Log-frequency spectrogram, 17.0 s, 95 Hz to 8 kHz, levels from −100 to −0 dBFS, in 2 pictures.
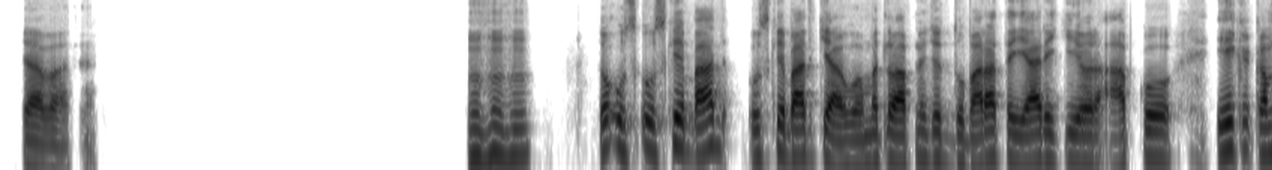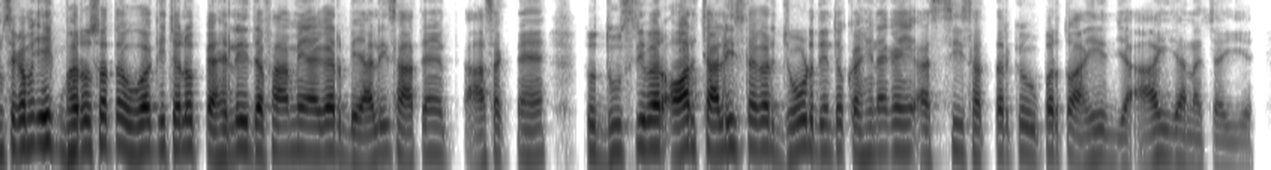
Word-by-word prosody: क्या 105 -2 +2
बात 95 -2 -5
है। - - -22 2.5
हुँ, 140 - -3
हुँ, 150 +3 -4
हुँ। 140 +1 -8 0.5
तो 170 - +2
उस 175 -2 -2
उसके 175 +2 +2
बाद, 175 +1 +4 0.2
उसके 135 +3 -1
बाद 140 -1 +5
क्या - - +5
हुआ? 105 +1 +1
मतलब 125 +2 +2
आपने 130 +2 +4
जो 130 0 -1
दोबारा 120 +2 +3
तैयारी 125 0 +3
की 125 0 -4
और 120 0 +3
आपको 130 +4 -1 0.4
एक 165 +1 +2
कम 150 0 +2
से 175 - +1
कम 180 - +4
एक 185 -5 -2
भरोसा 170 +4 +3
तो 185 -2 0
हुआ 160 +2 +5
कि 170 +1 -6
चलो 175 +1 0
पहली 170 0 0
दफ़ा 160 -1 +1
में 165 +1 -2
अगर 160 +1 +2
42 130 +5 -2
आते 130 +4 -2
हैं 150 -1 -8
आ 120 - -5
सकते 140 - -8
हैं, 140 +1 -7 0.3
तो 155 - -5
दूसरी 155 +5 -5
बार 175 0 +5
और 170 +4 +5
40 170 +3 +1
अगर 170 0 0
जोड़ 175 +2 -1
दें 160 -1 -8
तो 165 - -6
कहीं 150 -1 -7
न 155 - -5
कहीं 160 0 -5
80-70 150 +1 -8
के 155 +1 -11
ऊपर 150 +1 -6
तो - - -4
आ - - -2
ही 130 +4 -10 0.2
आ - - -7
ही 140 - -6
जा - - -16
जाना 125 -4 -9
चाहिए। 105 -1 -18
150 Hz, 230 wpm, -19 LUFS, 130-165 Hz, 2.5 s, बाद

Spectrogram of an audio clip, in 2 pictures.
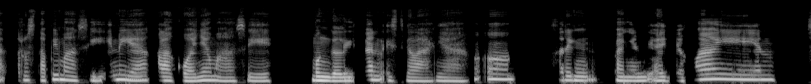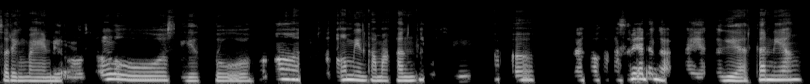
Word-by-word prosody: Terus 195 +1 -5
tapi 180 +5 -1
masih 180 -1 -2
ini 220 +1 +2
ya - - +3 0.2
kelakuannya 175 0 +2
masih, 160 +1 -3 0.6
menggelikan 175 +3 +4
istilahnya, 165 -1 -2 0.2
heeh. 245 -1 +1 0.6
Sering 190 0 +1 0.4
pengen 175 -2 +2
diajak 170 -2 -2
main, 230 -2 +3 0.4
sering 180 -2 0
pengen 170 -1 0
dielus-elus 195 +3 0 0.2
gitu, 165 +1 -4 0.4
heeh. 240 -1 0 0.2
Terus - - -37
tau-tau 215 +2 -1
minta 185 -2 +1
makan 175 +1 0
terus 225 - -7
sih, 375 0 -10
heeh. 390 - -28 0.8
Nah, 200 - -4
kalau 210 -1 -7
Kakak 205 - -14
sendiri, 255 0 +3
ada 255 - +1
nggak 195 - +1
kayak 170 -2 -8
kegiatan 180 +4 +2
yang, 210 +1 +3
185 Hz, 130 wpm, -21 LUFS, 170-220 Hz, 0.8 s, menggelikan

